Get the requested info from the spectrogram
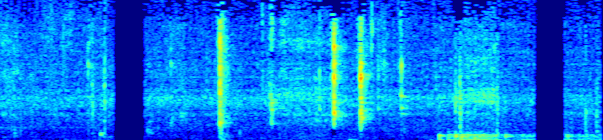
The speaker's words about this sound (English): Sorry. Yeah. Cat's trying to knock the microphone off.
